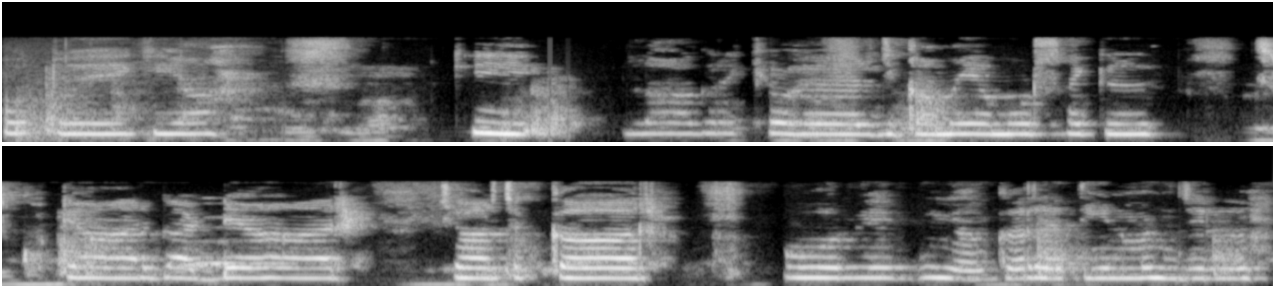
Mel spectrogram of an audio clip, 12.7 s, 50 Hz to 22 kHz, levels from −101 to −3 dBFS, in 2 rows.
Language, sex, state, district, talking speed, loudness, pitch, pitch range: Rajasthani, male, Rajasthan, Churu, 80 wpm, -17 LUFS, 285 Hz, 280-290 Hz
